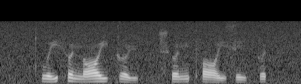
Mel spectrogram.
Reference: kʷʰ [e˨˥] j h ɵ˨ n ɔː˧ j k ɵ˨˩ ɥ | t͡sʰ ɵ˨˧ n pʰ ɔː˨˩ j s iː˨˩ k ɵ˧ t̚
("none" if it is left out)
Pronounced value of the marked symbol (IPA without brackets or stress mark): e˨˥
